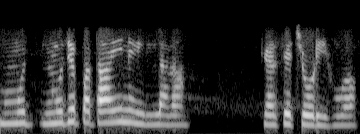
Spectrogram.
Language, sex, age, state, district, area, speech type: Hindi, male, 18-30, Bihar, Darbhanga, rural, conversation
